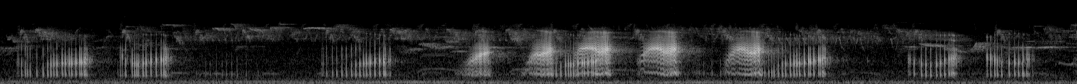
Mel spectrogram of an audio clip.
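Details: A few mating frogs in a garden pond croak vigorously while jumping, a busy chorus of loud, grating, pulsed croaks repeated about every second, rising to a dense run in the middle.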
